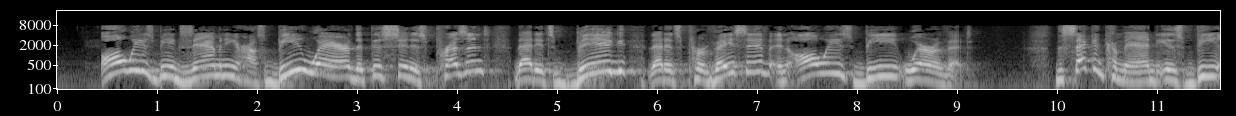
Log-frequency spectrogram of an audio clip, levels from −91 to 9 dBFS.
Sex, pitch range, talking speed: male, 155-240 Hz, 140 wpm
